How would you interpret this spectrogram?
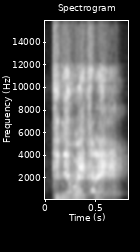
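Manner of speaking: put-on high, wide-eyed little kid asking; high curious kid voice; childlike question. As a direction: ask it like a curious small child. Child self quoted to dad.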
